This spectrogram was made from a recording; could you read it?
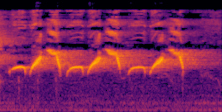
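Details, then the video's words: Wambi bird singing repeated two-part whistled phrases, a flat note followed by a sharp upward sweep and drop, about three times over nearly three seconds. "Suara Khas Burung Wambi Gacor Enak Suaranya"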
